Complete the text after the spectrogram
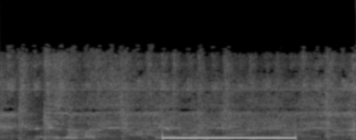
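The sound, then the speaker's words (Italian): A telephone ringing unanswered: one steady, mid-pitched ringback beep about a second long rises clearly above a busy background of other sound. “Però non risponde. Squilla a vuoto, perché?”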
